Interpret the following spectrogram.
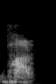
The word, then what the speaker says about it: Dhar: The H is silent, right? I've never thought about that actually. It is Dhar. Yes, it's Dhar.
